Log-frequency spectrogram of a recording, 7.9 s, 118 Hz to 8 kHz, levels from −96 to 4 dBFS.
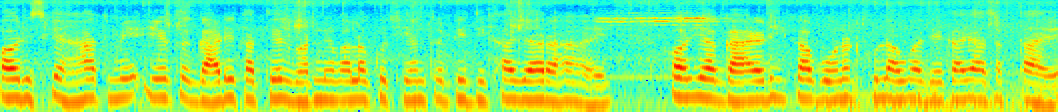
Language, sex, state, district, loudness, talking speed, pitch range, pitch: Hindi, male, Chhattisgarh, Balrampur, -18 LUFS, 210 wpm, 185-205 Hz, 195 Hz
